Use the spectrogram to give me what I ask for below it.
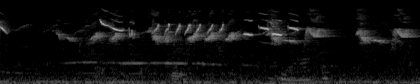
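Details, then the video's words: Energetic Oriental white-eye song of high trilled chirps and buzzy warbled phrases rising and falling in quick bursts. A faint steady tone and low background hum run underneath. "PLECI JOSS ..BUKPAR KEREN..FIT NGICAU LOSS"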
